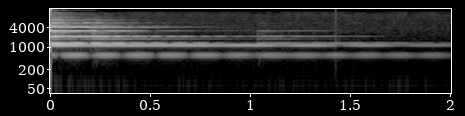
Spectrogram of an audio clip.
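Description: A single bell chime, struck once and left ringing with several steady tones that slowly fade, then cut off abruptly near the end: the jingle of an intro logo animation.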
